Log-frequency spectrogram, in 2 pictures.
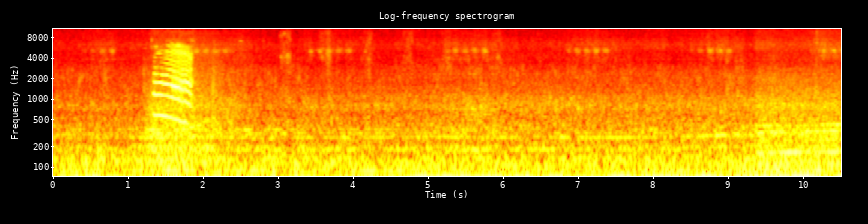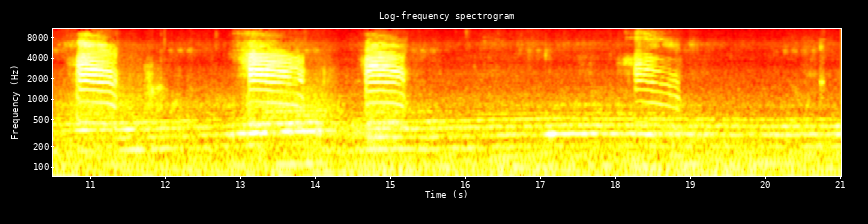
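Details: Unagi, a talkative rescued pet cat, chatters in a string of bright, rising-then-falling meows, four or five spaced a few seconds apart with rich overtones, over a steady low indoor hum and faint tonal background lines.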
